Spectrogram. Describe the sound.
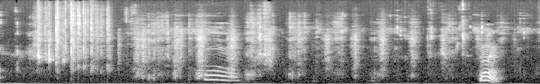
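Crunching and chewing of a character-themed Oreo chocolate sandwich cookie: a burst of crisp, crackling bites at the start, then softer, irregular chewing with a couple of brief vocal sounds.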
